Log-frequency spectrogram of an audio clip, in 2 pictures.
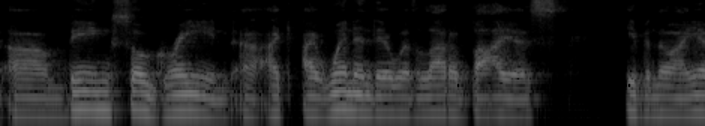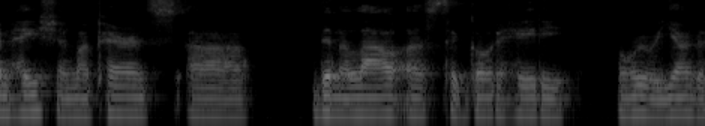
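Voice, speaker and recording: Reflective male panelist, low and mellow, soft-spoken. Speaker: panelist, mental health professional. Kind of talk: panel discussion.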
